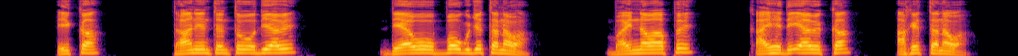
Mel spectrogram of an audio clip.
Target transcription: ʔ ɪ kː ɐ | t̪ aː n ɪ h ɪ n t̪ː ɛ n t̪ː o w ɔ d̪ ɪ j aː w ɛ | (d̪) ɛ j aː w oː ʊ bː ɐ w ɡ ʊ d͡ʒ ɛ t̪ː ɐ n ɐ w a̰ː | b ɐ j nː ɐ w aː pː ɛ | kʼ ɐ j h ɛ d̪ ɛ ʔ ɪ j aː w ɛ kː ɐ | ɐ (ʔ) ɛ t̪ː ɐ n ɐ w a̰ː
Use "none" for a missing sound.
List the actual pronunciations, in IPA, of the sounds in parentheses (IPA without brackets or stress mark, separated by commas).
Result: d̪, k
